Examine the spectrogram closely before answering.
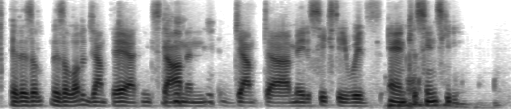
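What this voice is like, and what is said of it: Strong accent. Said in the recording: “Got to whip out the accent extra strong, huh?”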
